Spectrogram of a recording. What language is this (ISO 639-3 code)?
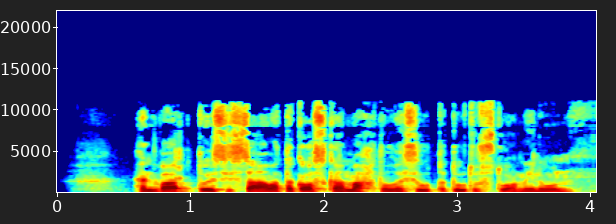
fin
